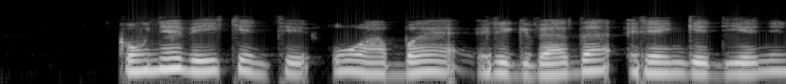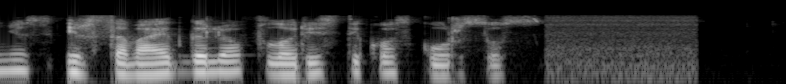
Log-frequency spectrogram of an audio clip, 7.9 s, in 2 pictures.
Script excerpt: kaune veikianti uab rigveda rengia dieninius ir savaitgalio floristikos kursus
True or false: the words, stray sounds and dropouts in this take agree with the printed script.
true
